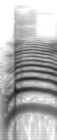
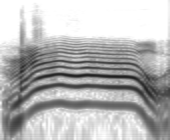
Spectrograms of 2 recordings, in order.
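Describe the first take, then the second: First: Short high cat meow; brief nagging meow; imitated short meow. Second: Long, very high screaming meow; drawn-out insistent cat yowl; imitated long meow. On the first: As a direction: meow once, high and quick. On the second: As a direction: stretch the meow out high and demanding. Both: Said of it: "scream for longer and louder".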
